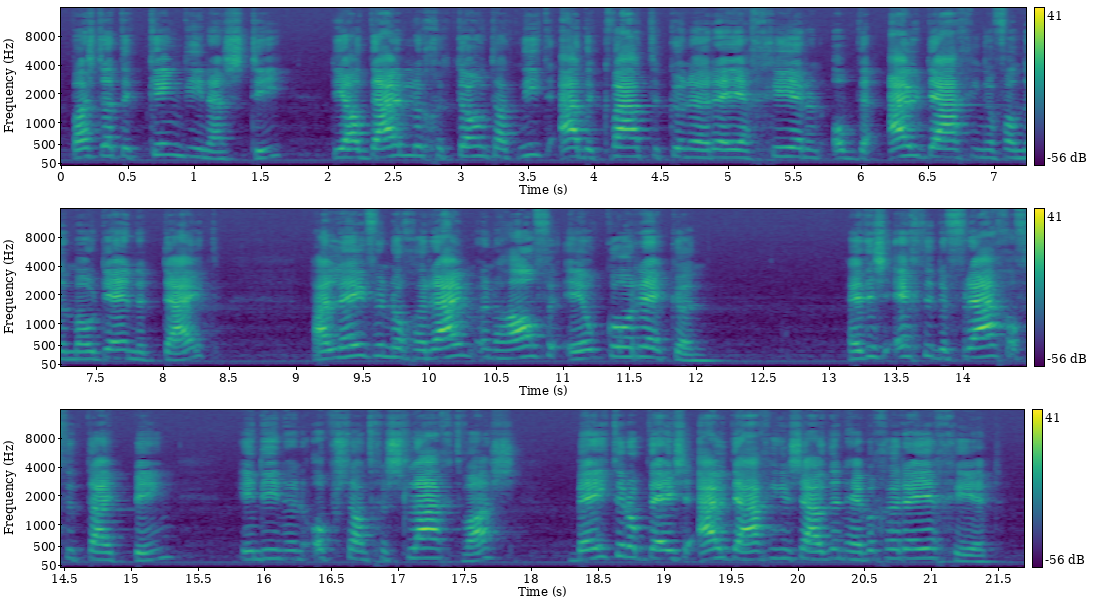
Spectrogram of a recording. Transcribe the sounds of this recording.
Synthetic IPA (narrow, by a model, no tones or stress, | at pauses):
ʋɑzdɑt̚dəkɪŋdinasti | d̥iɑlˠdœɥdələkχətowntɦɑtnitaːdəkʋaːtəkɵnənrejaχɪːɾənɔp̚dəʔœɥt̚daːχɪŋənvɑndəmowdɛɹnətɛjt | haːɹlejvənːɔχrœɥmənɦɑlˠvəʔɪːwkɔnrɛkən | ɦətɪsɛχtəɹdəvraːχɔvdətaj̚pɪŋ | ɪndinɦɵnɔpstɑntχəslaːχtʋɑs | bejtəɾɔb̚dejzəʔœɥt̚daːχɪŋənzɑwdənɦɛbənχəɾejaχɪːɹt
